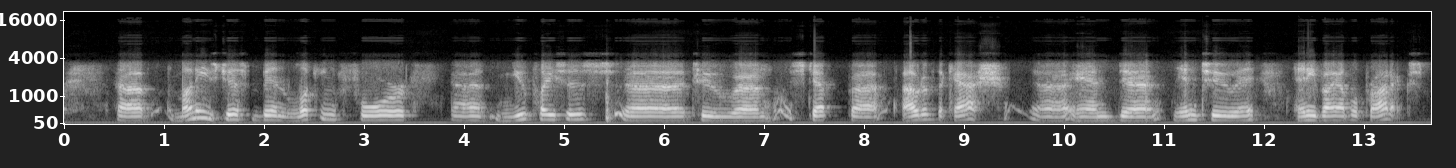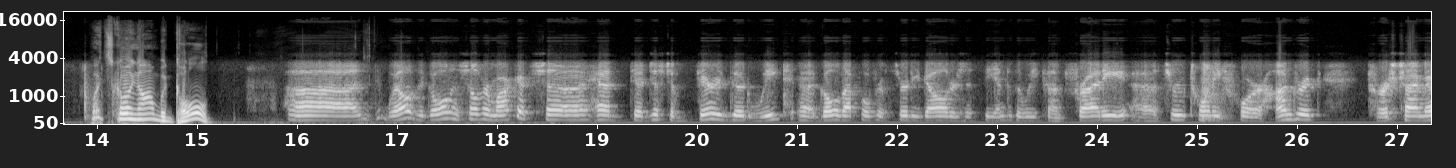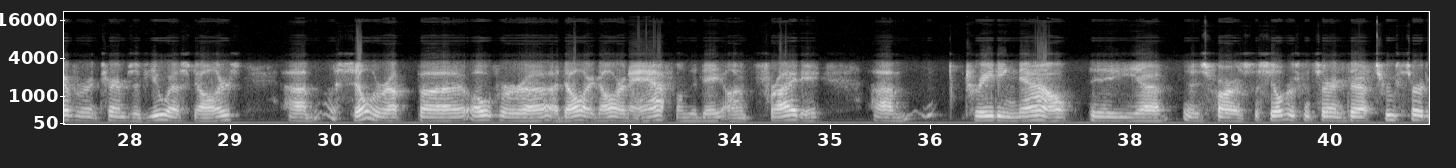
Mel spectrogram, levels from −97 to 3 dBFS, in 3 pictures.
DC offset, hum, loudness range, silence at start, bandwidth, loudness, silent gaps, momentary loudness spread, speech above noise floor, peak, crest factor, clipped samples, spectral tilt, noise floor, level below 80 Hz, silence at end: under 0.1%; none; 5 LU; 0 s; 15.5 kHz; -17 LUFS; none; 12 LU; 30 dB; 0 dBFS; 16 dB; under 0.1%; -5.5 dB/octave; -47 dBFS; -46 dBFS; 0 s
